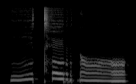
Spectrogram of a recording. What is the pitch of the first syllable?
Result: rising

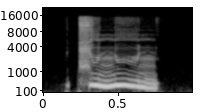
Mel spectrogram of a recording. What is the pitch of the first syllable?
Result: falling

